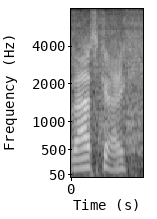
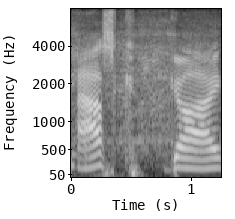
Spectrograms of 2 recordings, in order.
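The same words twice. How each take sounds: First: Said quickly, with the K sound dropped. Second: Said slowly, with the K clearly pronounced. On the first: The speaker calls it wrong. "Instead of" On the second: The speaker calls it right. "Do you know how I say that slowly?"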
